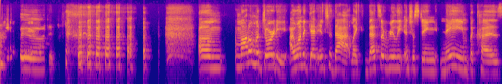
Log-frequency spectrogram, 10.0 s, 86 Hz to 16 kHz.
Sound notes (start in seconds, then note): 3.1 laughs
